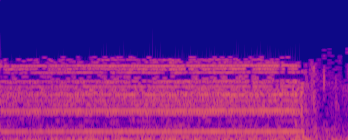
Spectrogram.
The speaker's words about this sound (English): And somebody turn off that buzzer, will you?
